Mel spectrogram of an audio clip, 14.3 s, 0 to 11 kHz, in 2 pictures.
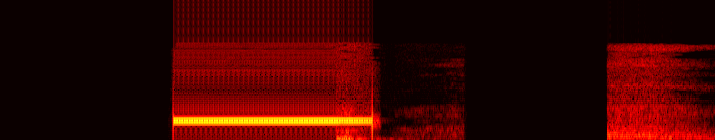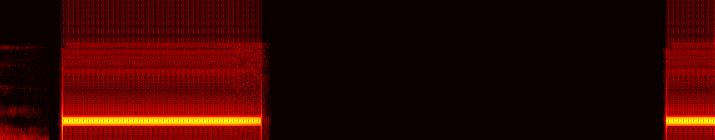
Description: Ringback tone (North America), 440 + 480 Hz.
